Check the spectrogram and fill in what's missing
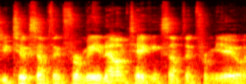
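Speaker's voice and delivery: low, quiet villain threat; dark menacing turn. Acted. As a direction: hiss it like a vengeful villain. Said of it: "have a dark turn".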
